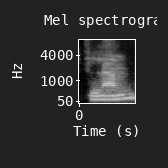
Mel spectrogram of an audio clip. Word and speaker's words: lamb: to separate the lamb lamb you don't pronounce it be a lamb and to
